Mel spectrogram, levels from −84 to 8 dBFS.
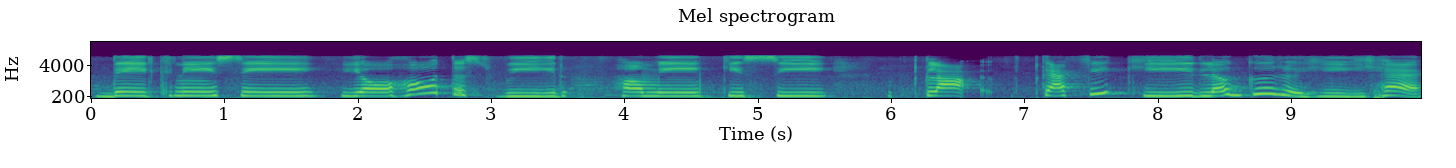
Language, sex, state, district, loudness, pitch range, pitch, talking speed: Hindi, male, Punjab, Fazilka, -14 LUFS, 250-285 Hz, 260 Hz, 70 wpm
